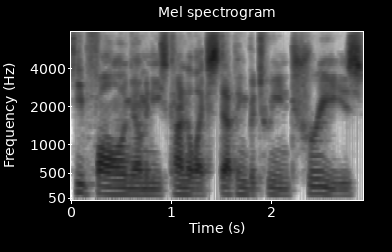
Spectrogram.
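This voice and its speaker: Using an ordinary speaking voice, a man talks at a medium pitch with fairly even intonation. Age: 30s. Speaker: hunter. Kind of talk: casual chat.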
